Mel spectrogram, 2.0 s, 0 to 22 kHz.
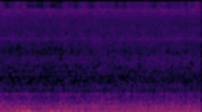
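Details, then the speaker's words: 1967 Ford Mustang 390 V8 with hydraulic lifters after rebuild, warm at normal gauge temperature, idling at 700 rpm, oil light off: smooth, even low rumble with no knocks, misses or hunting; sweet, healthy idle. "Oh, wow. Listen to that idle. That is sweet."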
